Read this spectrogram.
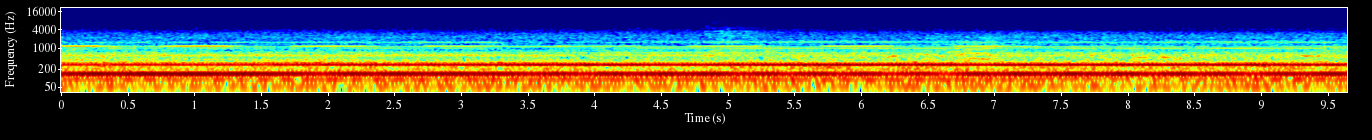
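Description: An overhead crane motor hums steadily.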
